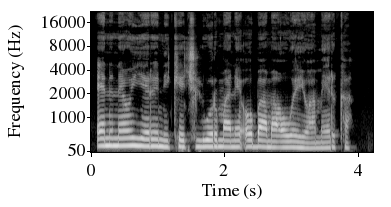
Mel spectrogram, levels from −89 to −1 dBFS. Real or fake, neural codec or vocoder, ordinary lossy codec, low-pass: real; none; none; none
